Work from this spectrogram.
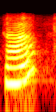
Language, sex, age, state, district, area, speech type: Odia, female, 45-60, Odisha, Sundergarh, rural, conversation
